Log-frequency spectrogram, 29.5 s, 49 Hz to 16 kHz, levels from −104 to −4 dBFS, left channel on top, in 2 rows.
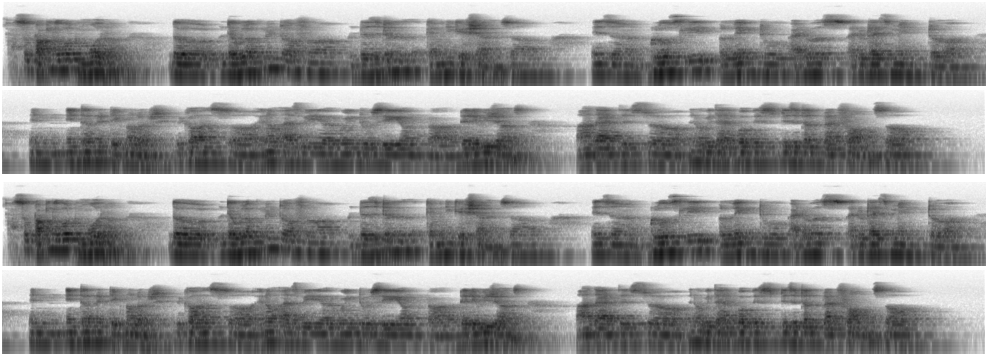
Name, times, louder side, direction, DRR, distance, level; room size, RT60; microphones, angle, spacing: voice 1, 0.1-2.2 2.5-8.5 8.8-14.3 15.2-22.9 23.4-28.3, right 1 dB, 70° right, -2 dB, 0.5 m, -24 dB
2.1 x 2.1 x 2.9 m, 1.1 s
head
